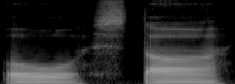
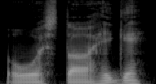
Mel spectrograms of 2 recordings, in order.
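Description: First: Ostahique stretched syllable by syllable, o-sta-hi-que; slow, drawn out. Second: Said in the usual way. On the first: Shown as a demonstration. Teacher slowing the word goodness for learners. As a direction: draw Ostahique out slowly. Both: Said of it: "It's pronounced like this".

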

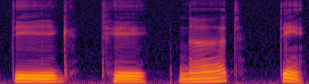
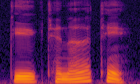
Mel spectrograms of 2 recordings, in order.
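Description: First: "Dig, T, nut, D" slowly, in separate pieces; syllable by syllable. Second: Said in the usual way. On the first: Shown as a demonstration. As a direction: leave a gap after each syllable. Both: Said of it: "pronounce that T sound with the N V like this".

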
